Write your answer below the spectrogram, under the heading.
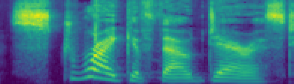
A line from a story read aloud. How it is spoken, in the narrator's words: cried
